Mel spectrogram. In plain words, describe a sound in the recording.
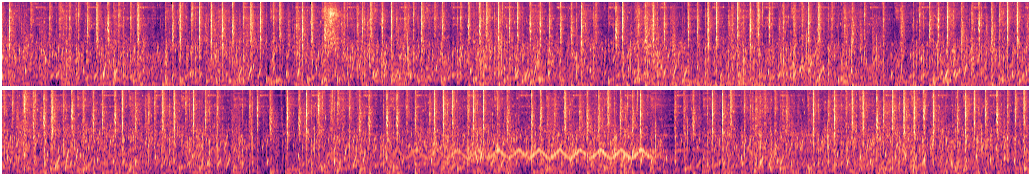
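Game plants fire a rapid, steady stream of popping shots.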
